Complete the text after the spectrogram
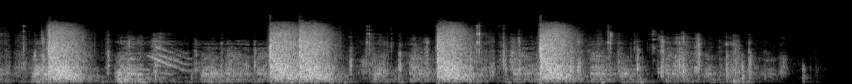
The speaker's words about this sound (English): They've quit firing. I guess they must be reloading.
